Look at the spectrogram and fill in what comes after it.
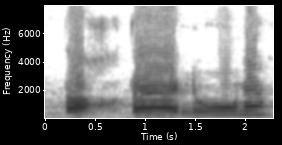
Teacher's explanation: تخ نہیں پڑھنا ہم نے، تخ باریک، خا ہیوی، تو اس میں زبان کی جڑ کو اٹھاتے ہیں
